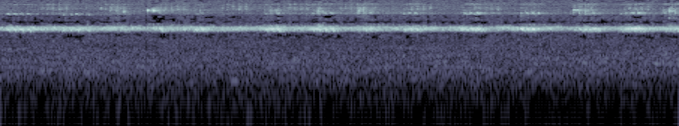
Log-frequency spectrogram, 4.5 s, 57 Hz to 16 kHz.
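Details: Continuous high cricket trill recorded in 3D, ringing with gentle rhythmic swells and a faint higher overtone, no other sounds present.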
